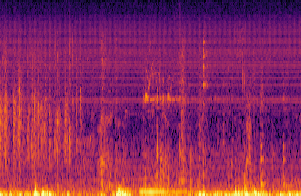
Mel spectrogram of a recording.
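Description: A quiet pause between songs, with faint scattered knocks and clicks of instruments and gear being handled on stage, and a short low hum about three seconds in.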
